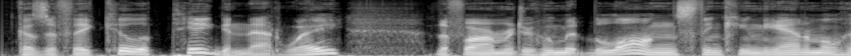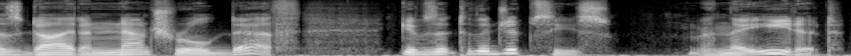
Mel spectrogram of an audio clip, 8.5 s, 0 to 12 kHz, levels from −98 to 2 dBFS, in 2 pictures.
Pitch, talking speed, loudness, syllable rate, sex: 115 Hz, 225 wpm, -16 LUFS, 6.0 syllables/s, male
